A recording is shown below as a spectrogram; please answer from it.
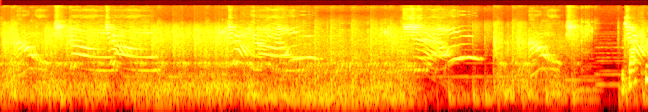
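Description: Small high-pitched kitten meows repeat over a steady rain-like hiss in the video game Tail Concerto, with background effects throughout.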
